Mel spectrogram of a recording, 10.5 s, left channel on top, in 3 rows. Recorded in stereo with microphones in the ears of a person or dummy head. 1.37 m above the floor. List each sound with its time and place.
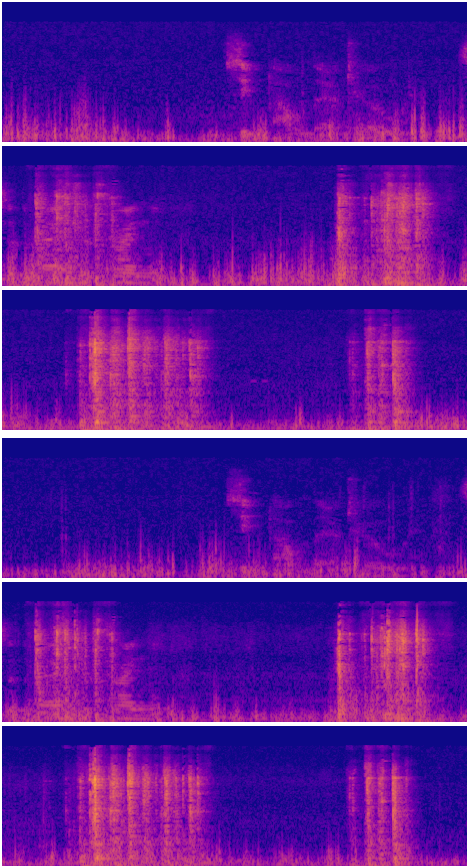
1.7 s a man speaking: 35° left (ahead or behind), 4.5 m; by 4.7 s 15° left (ahead or behind), 3 m
3.7 s a rattle: 25° right (ahead or behind), 0.9 m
